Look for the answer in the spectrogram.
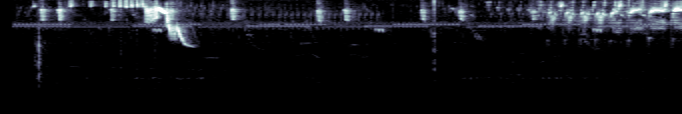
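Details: Wild blue-black grassquit recorded live in nature: a single loud buzzy note sweeping sharply downward, with a steady high insect drone and faint chips from other birds around it.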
